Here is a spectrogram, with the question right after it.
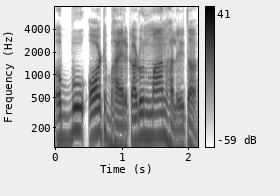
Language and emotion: Goan Konkani, neutral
